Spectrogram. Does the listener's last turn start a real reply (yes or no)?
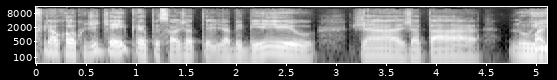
yes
